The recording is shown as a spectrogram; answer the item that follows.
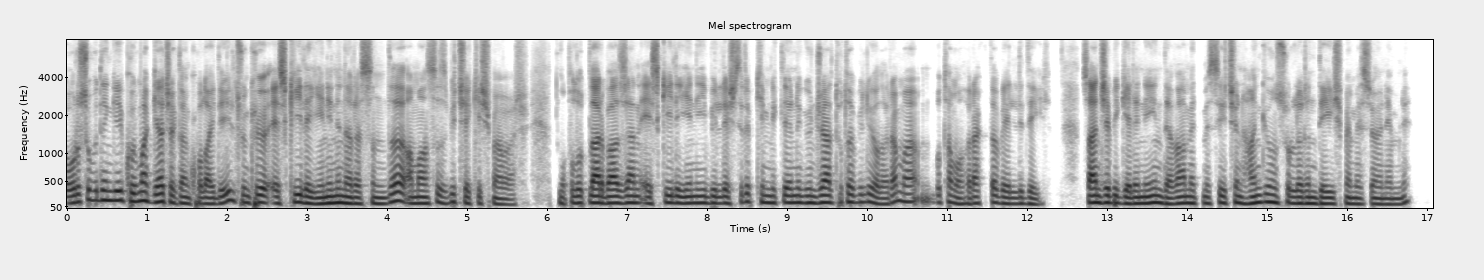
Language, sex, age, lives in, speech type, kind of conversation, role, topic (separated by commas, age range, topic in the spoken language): Turkish, male, 25-29, Italy, read, expert-assistant, expert, Bir topluluğun gelenekleriyle ilgili sosyal medyada karşılaştığımız bilgilerin doğruluğundan nasıl emin olabiliriz?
